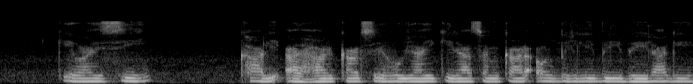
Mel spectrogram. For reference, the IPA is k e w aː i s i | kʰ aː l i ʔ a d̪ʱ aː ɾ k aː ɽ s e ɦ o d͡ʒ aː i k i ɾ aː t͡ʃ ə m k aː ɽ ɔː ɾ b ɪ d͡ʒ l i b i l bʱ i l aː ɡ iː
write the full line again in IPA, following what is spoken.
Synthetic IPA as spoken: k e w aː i s i | kʰ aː l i ʔ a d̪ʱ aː ɾ k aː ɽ s e ɦ o d͡ʒ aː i k i ɾ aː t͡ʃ ə n k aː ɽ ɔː ɾ b ɪ d͡ʒ l i b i l bʱ i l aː ɡ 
